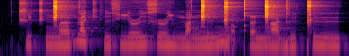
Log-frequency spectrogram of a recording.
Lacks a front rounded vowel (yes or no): yes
